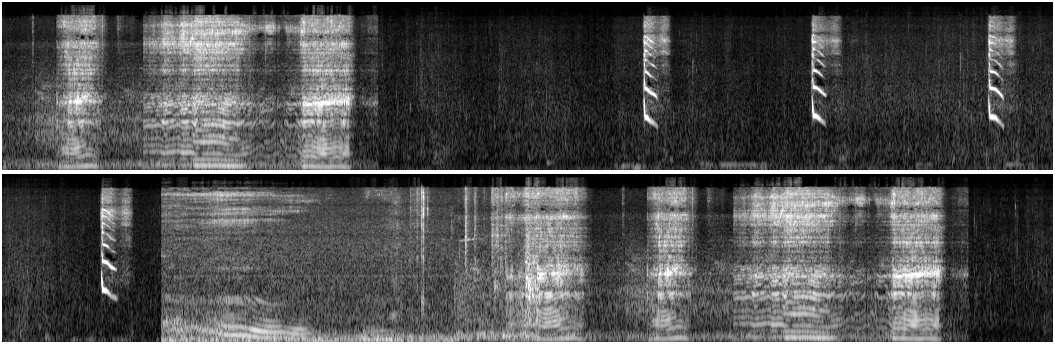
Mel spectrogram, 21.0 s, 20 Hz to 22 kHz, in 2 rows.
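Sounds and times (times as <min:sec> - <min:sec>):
tortoise moaning call: 0:00.3 - 0:03.8, 0:11.5 - 0:20.2.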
